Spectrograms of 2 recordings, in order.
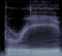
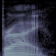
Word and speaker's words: Bry: So, Bry, the goddess of invention, we were pronouncing her like brie, the cheese. Oh, darn. Um but it's actually pronounced Bry. Okay. Like Bryt without the T.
